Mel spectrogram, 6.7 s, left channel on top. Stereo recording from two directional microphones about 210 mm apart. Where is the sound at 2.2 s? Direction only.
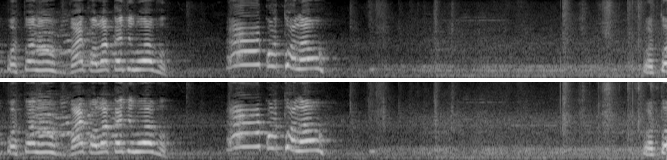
15° left (ahead or behind).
